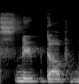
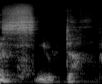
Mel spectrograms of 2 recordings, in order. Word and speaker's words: Snoop Dogg: I think Snoop Dubb might be my favorite mispronunciation. – Snoop Dogg.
